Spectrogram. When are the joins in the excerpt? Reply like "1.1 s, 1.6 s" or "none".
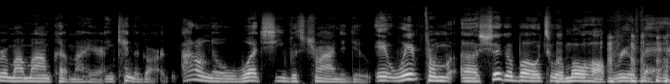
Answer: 1.0 s, 1.7 s, 3.7 s, 4.5 s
